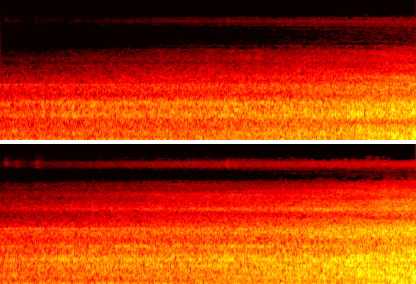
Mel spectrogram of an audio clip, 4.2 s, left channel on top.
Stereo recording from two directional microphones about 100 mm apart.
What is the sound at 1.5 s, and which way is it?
Vehicle, 50° left (ahead or behind).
